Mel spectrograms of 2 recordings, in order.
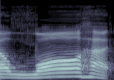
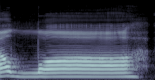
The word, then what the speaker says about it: Allah: Illa Allah. At the same time, the letter lam in the word Allah is pronounced with a heavy sound, ah yeah.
